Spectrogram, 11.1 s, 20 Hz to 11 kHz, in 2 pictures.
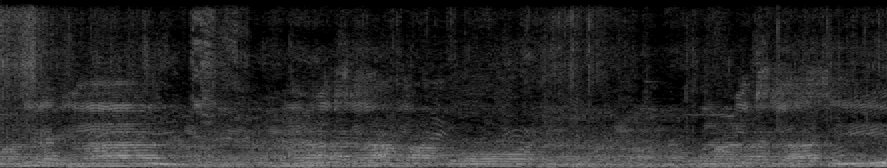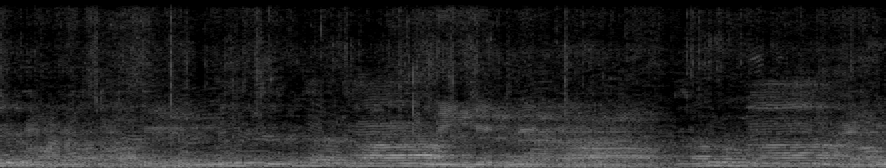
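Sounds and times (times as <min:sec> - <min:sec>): person chanting slowly: 0:00.0 - 0:11.0.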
